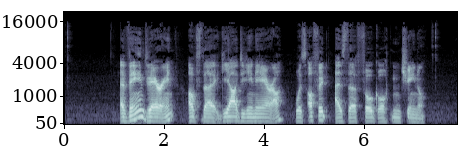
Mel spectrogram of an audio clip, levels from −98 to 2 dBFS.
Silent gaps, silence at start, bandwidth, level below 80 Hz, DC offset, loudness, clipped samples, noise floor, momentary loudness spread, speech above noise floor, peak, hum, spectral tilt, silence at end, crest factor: none; 1.15 s; 16 kHz; -56 dBFS; under 0.1%; -19 LUFS; under 0.1%; -60 dBFS; 10 LU; 42 dB; -2 dBFS; none; -5 dB/octave; 0.65 s; 18 dB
